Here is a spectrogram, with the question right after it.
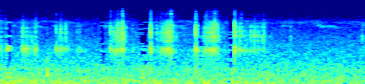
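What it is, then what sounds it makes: Crankbait lure with rattle beads inside. An olive green plastic crankbait fishing lure with rattle beads inside is shaken so the beads make noise meant to attract fish. It produces a quick series of bright, clicking rattles, concentrated in the upper frequencies, over a faint background.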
